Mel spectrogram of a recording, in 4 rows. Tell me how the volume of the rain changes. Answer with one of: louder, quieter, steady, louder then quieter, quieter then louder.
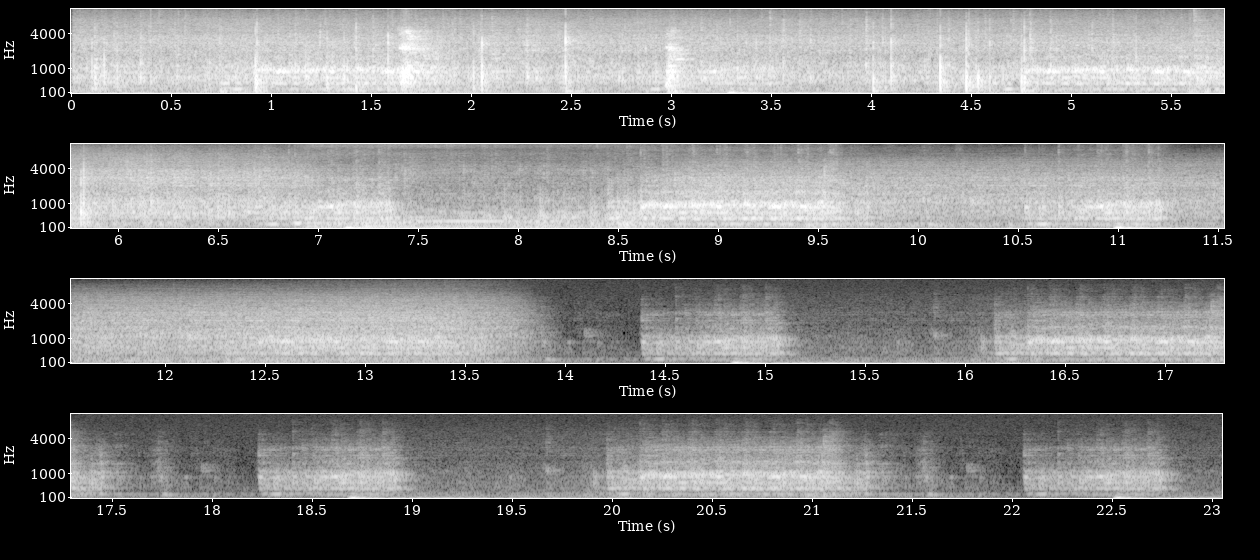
quieter.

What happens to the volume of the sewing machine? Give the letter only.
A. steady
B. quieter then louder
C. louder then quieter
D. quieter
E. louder
D.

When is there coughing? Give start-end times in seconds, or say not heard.
1.6-3.1.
